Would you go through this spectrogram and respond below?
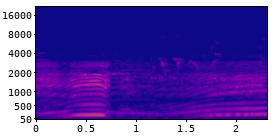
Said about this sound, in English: And I suppose at the moment I should also say something about cows can provide beautiful music.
